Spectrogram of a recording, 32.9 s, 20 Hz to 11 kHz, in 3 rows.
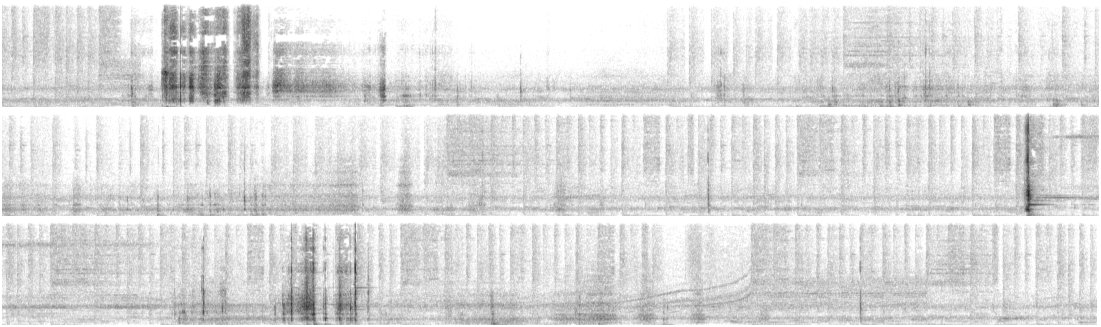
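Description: Background music, with one sharp crack about 21 seconds in: the report of a PCP air rifle firing.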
